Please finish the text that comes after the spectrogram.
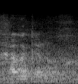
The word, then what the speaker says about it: خلق: ஹா வரணும், கா வரக்கூடாது, ஹா வரக்கூடாது. உச்சரிப்பு கரெக்டாக இருக்கும். ஹலக்கணும். ஹலக்க ஹலக்கனா என்ன? ஹலக்கனா படைத்தான். ஹலக்கனா டோட்டல் மீனிங் வித்தியாசம். கேர்ஃபுல்லாக இருக்கும். ஹலக்கன்னு சொல்லும்போது அந்த ஹா வரும்.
